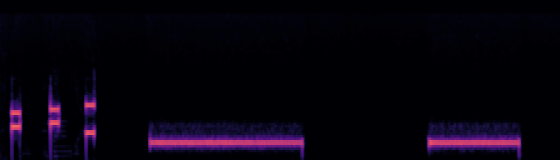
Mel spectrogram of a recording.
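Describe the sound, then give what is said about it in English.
Three quick keypad beeps as a phone number is dialed for a call on the radio show Brooke and Jeffrey in the Morning, then a steady telephone tone that holds for about two seconds, pauses, and sounds again, clear with no one speaking. “Let's dial the phone number, and hopefully he picks up.”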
